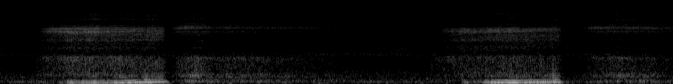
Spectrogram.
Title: Buddy is a big ole mouth-breathing, snoring, bundle of LOVE! ❤️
